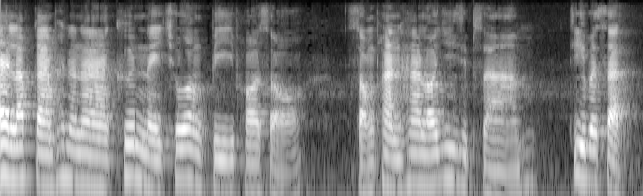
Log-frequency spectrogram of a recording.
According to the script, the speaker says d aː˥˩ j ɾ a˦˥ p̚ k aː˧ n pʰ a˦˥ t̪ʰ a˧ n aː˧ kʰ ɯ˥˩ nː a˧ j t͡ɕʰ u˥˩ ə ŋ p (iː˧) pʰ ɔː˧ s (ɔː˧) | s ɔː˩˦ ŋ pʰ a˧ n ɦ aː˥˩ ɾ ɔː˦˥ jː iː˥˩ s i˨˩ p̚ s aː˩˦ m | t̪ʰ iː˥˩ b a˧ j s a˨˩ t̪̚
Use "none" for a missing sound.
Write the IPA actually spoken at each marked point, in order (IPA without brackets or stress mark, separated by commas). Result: iː˧, ɔː˩˦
